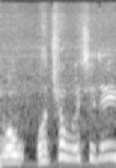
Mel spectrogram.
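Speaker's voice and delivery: high, fast, mock-helpless whine; a hammed-up helpless protest to the boss; exasperated whine. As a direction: play up the put-upon worker, pitched high. Retold reply to boss.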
